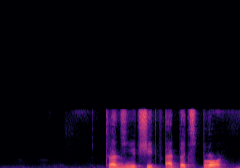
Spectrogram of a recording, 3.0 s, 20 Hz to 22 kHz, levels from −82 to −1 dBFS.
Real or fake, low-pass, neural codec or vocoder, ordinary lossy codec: fake; none; codec, 16 kHz, 0.5 kbps, FunCodec, trained on Chinese and English, 25 frames a second; none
